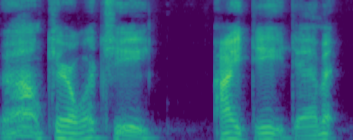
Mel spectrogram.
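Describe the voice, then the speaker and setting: An older man from the United States in a casual, unscripted vlog as a radio operator, blunt and wry with a gravelly, husky voice. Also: mid-range voice, lively intonation, moderate pace, very noisy. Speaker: amateur radio operator and video host. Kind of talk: casual, unscripted video commentary.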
